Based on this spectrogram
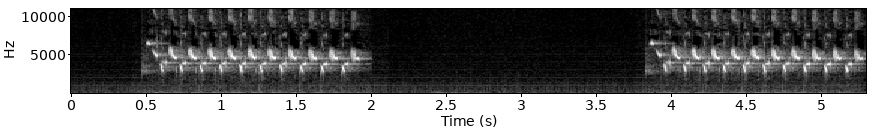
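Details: European goldfinch in clean song, recorded in 2019: two bursts of rapid, high, glittering trills about one and a half seconds long, separated by nearly two seconds of silence, with no other sounds.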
